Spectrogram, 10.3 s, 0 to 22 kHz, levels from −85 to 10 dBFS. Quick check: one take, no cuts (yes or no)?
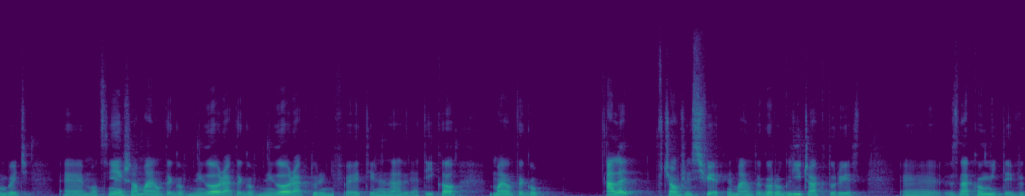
no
